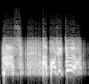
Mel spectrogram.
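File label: searchlite, mood low, French; War Thunder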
